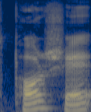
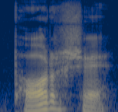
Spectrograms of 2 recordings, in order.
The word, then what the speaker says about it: Porsche: you how to pronounce Porsche and Taycan correctly, as if you are a German. It's Porsche, Porsche. Never say Porsche or Porsche. That is all wrong, please don't do that.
